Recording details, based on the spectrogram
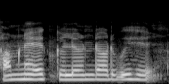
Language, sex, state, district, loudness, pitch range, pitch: Hindi, female, Arunachal Pradesh, Lower Dibang Valley, -13 LUFS, 225-235 Hz, 225 Hz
